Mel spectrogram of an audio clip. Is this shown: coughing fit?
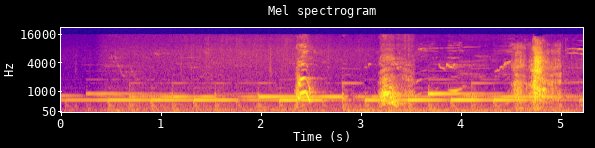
no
